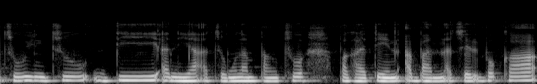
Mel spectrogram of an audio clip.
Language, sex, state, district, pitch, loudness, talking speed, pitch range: Mizo, female, Mizoram, Aizawl, 165 Hz, -15 LUFS, 200 wpm, 160-180 Hz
